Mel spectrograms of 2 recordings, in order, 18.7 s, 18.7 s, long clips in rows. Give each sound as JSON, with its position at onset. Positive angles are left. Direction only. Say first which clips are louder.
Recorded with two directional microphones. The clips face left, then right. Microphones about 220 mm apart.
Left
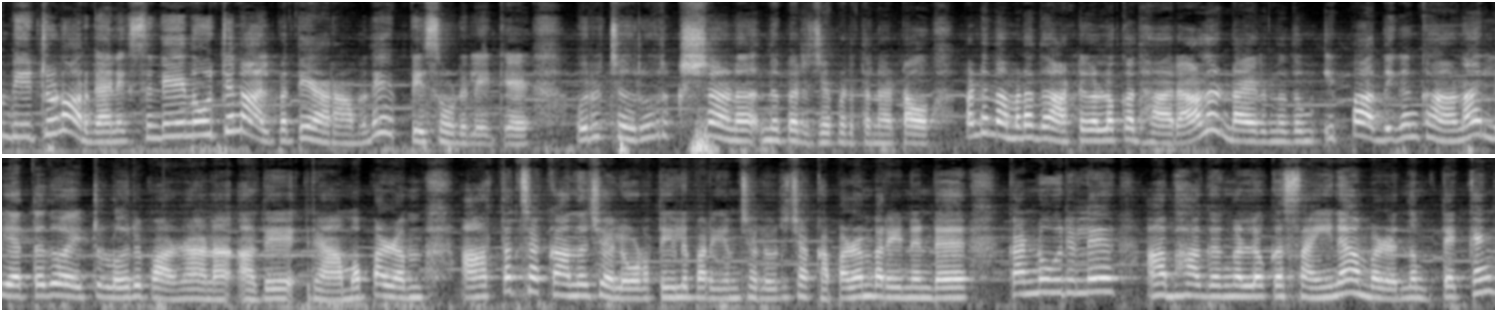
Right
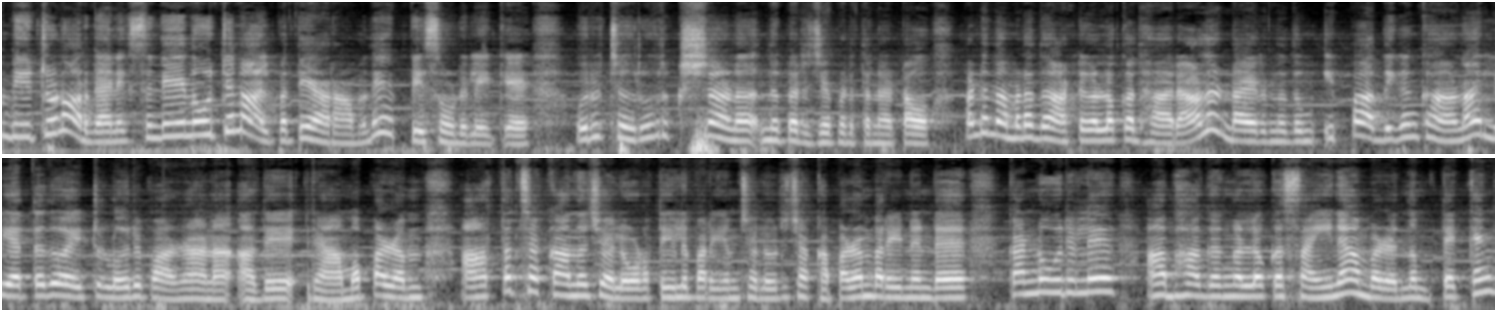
{"t": 0.0, "sound": "a woman's voice", "louder": "right 3 dB", "side_deg": -35}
